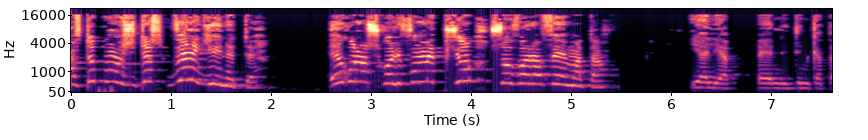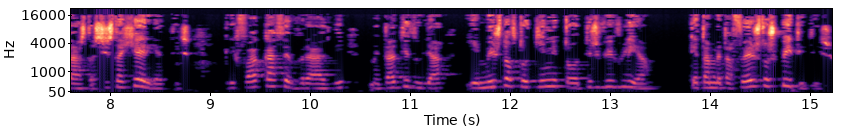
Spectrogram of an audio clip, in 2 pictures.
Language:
Greek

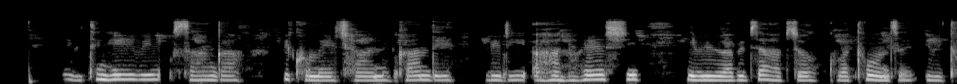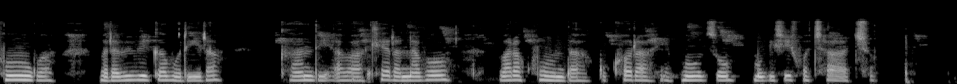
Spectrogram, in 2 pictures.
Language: Rundi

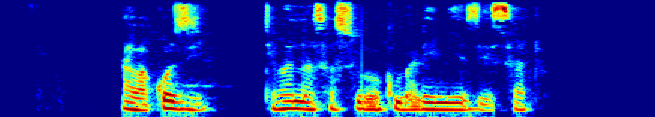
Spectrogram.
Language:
Ganda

